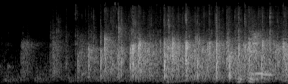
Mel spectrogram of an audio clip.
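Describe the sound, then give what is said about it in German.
An audience bursts into applause for Markus Dimpfel, head of corporate development at Mediengruppe RTL Deutschland, as he is introduced. The applause swells within the first second into a dense, steady patter of many hands clapping and holds loud and even to the end. “Und Applaus für Markus Dimpfel, den Bereichsleiter Unternehmensentwicklung der Mediengruppe RTL Deutschland.”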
